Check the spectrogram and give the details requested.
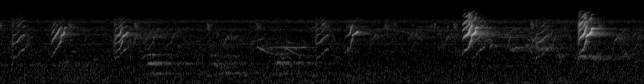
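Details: Common iora (Aegithina tiphia) at a resort in Masinagudi, Mudumalai Tiger Reserve: sharp, high chirps repeated roughly once a second, two louder bursts near the end, with other birds calling faintly and a soft low whistle in the background.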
